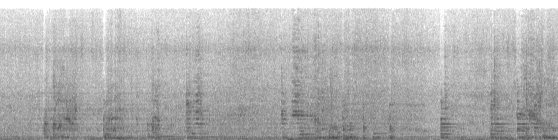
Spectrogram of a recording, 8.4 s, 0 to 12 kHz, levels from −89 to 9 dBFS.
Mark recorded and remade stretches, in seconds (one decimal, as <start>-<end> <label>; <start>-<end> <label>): 0.0-0.5 recorded; 0.5-2.3 remade; 2.3-8.4 recorded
